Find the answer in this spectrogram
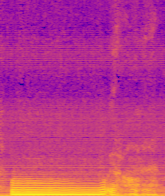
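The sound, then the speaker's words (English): A voice imitates the low hum planned for a venue's entrance, humming a low, steady droning tone for about a second and a half, loud, then breaks off into brief murmured vocal sounds. “And when you come in, there's going to be this low hum.”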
